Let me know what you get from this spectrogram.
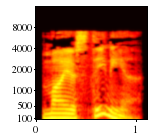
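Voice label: "myasthenia", British English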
